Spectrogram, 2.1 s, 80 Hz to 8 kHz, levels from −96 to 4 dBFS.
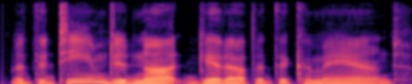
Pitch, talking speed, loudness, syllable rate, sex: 195 Hz, 290 wpm, -15 LUFS, 5.7 syllables/s, female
